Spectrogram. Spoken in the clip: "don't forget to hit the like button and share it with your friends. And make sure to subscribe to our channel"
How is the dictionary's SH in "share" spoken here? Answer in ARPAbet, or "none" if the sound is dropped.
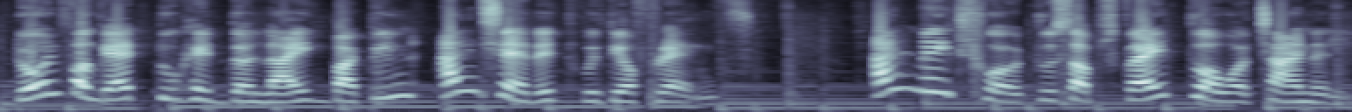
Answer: SH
